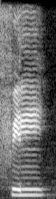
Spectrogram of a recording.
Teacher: ساکن حرف یہاں ساکن حرف کو ایک بار اپنے سے پہلے والے حرف سے ملا کر پڑھتے ہیں، ساکن حرف کی آواز اپنے مخرج میں رک جاتی ہے۔ فا میں اس کی صفت ہمس ہوگی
